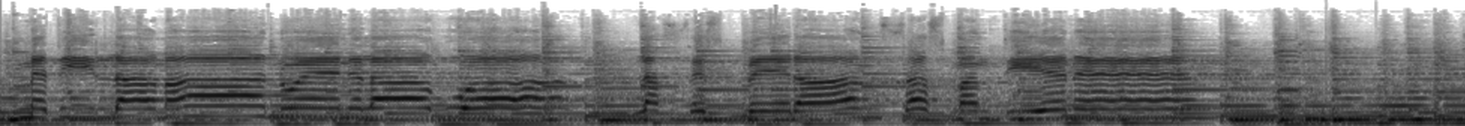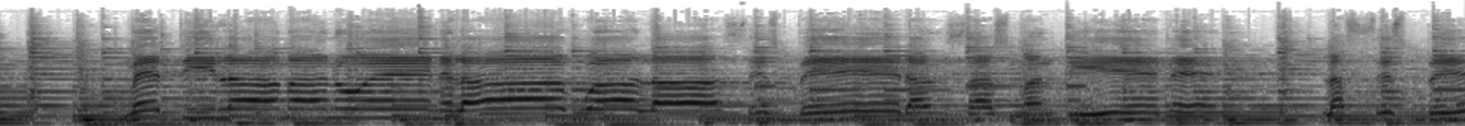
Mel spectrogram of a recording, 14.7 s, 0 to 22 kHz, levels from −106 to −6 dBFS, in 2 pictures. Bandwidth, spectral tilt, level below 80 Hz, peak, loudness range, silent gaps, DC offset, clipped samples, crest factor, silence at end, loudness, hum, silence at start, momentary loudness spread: 15.5 kHz; -4.5 dB/octave; -40 dBFS; -2 dBFS; 2 LU; none; under 0.1%; under 0.1%; 14 dB; 0 s; -16 LUFS; none; 0 s; 5 LU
